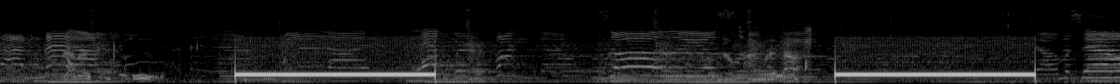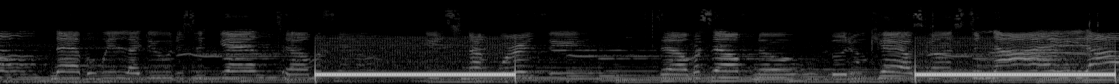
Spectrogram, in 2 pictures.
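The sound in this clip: A telephone ringback tone plays while a call is placed back to someone. Four steady, flat electronic tones of about two seconds each repeat at even intervals, with talking and other sounds filling the gaps.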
